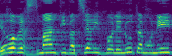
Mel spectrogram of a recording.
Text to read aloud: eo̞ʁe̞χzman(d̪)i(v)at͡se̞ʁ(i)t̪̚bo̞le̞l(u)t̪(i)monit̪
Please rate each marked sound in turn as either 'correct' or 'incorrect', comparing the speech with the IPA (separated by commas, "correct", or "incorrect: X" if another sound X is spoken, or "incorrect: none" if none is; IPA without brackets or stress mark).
incorrect: t̪, correct, correct, correct, incorrect: a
